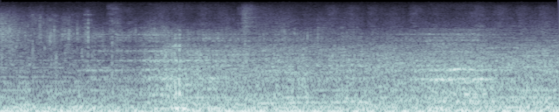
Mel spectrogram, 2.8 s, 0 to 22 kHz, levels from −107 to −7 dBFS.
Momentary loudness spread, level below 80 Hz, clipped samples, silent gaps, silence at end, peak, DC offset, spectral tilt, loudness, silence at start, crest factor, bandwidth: 5 LU; -24 dBFS; under 0.1%; none; 0 s; -4 dBFS; under 0.1%; -5.5 dB/octave; -20 LUFS; 0 s; 14 dB; 15 kHz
